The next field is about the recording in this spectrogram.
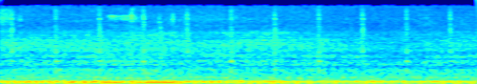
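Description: Steady low engine and road rumble heard from inside a moving car, picked up by a recorder on the passenger seat, with a constant deep drone and no talking.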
